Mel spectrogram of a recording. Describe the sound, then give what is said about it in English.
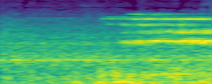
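A steady rumble of train noise at Birmingham New Street, a busy railway station in the UK, with thin, high metallic squealing from wheels rising in after a moment and holding, moderately loud and continuous with no voices. “New Street, as you can hear in the background, is the fifth busiest railway station in the UK and the busiest outside of London.”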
